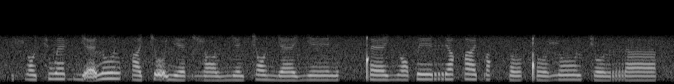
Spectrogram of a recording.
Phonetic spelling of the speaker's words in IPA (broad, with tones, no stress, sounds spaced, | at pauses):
ç ɔː˨ c w ɛ˦ ɡ ʎ ɛ̰˨ l o˦ l q ɐ˨ c o̰˦ lʲ ɛː˨ ɡ ɮ ɔ˨ l ɲ e˨ l c ɔ˦ ɲ ɛː˨ ʎ e˦ l | ǃ ɛː˨ ʎ ɔː˨ p eː˦ r e˦ q e˦ ɡ o˨ q p o˨ ǃ o˨ ɮ oː˦ l c o˨ l r ɐː˦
